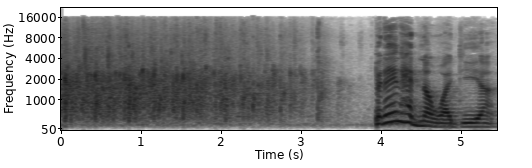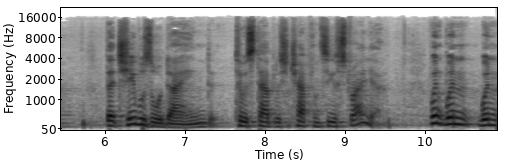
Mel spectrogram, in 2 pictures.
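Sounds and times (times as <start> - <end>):
audience applause: 0.0 - 3.7
speech: 4.0 - 10.9.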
